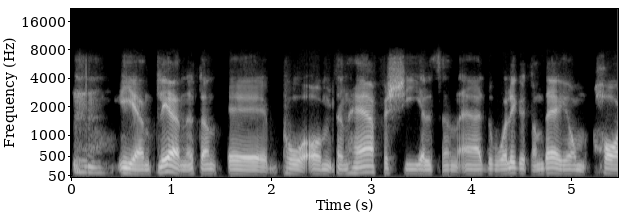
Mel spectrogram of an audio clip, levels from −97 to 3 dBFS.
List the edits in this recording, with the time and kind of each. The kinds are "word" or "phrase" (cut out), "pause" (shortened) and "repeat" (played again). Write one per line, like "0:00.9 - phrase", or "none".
0:01.5 - pause
0:02.6 - word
